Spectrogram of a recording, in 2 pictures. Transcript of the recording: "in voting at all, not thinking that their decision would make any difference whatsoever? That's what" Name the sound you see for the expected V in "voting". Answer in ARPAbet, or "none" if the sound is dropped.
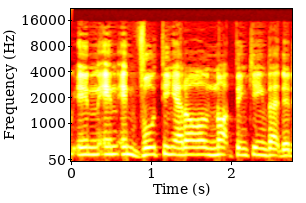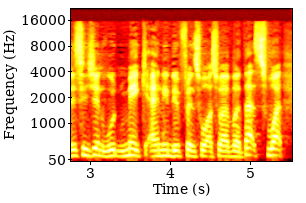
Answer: V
